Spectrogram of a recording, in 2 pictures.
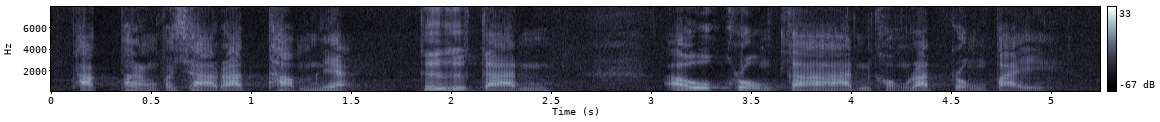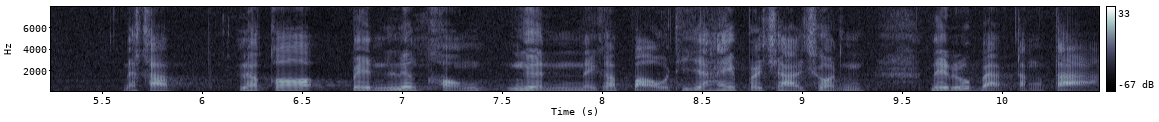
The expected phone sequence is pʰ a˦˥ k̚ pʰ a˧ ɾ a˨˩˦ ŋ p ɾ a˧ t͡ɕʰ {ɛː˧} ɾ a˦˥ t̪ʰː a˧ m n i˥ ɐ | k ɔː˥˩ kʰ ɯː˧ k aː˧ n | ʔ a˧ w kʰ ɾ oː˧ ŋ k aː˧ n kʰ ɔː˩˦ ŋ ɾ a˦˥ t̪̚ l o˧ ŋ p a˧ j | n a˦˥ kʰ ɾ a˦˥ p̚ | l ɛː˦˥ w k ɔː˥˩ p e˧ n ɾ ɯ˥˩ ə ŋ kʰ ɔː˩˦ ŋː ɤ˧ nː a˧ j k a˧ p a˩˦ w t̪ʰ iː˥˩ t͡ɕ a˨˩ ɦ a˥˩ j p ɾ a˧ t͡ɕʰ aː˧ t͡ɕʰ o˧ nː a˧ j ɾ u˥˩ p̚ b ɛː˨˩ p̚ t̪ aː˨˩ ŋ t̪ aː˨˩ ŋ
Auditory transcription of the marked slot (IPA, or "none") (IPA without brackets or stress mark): aː˧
